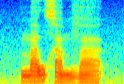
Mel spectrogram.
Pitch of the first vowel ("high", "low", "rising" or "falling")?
rising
